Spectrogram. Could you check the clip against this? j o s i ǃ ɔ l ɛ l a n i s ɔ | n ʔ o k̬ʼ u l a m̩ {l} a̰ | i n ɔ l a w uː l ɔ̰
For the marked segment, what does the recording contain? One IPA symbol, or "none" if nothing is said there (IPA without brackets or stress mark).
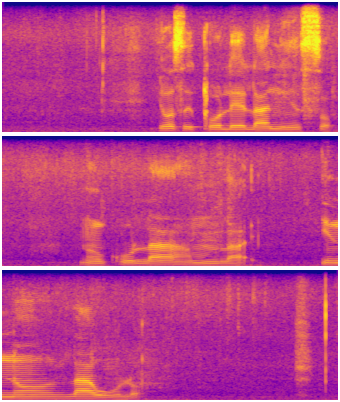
l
